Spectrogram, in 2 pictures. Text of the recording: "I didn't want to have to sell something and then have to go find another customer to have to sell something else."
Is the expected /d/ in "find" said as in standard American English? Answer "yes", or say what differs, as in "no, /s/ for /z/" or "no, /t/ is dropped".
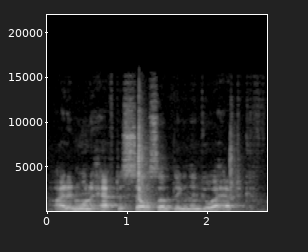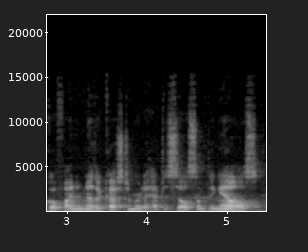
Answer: yes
